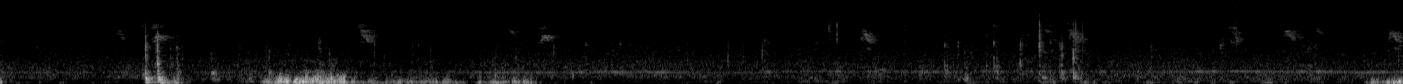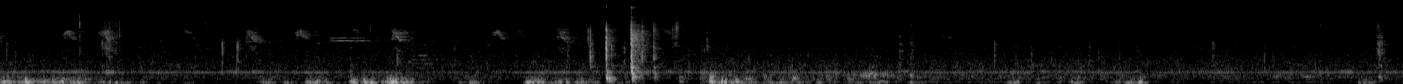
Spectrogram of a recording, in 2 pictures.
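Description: Grey squirrel handling and chewing peanuts in their shells close by, with irregular crunches and knocks. Small birds chirp briefly now and then over a faint steady hum.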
